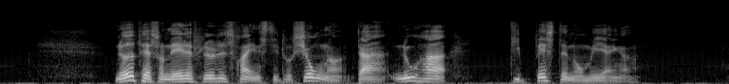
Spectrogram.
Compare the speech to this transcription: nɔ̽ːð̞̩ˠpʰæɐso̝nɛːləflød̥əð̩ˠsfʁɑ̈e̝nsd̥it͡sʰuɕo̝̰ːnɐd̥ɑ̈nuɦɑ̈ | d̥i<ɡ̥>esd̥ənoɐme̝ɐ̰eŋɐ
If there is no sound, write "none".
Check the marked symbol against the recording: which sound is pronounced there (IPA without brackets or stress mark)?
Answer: b̥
